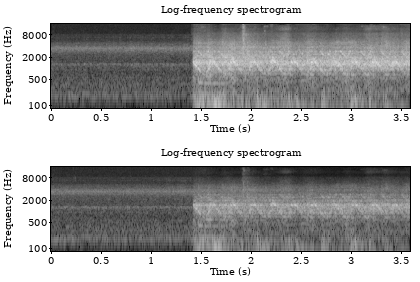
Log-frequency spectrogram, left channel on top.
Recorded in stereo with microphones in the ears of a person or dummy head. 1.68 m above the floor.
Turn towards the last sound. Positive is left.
turn(degrees=55)  # may be behind; listen again after turning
